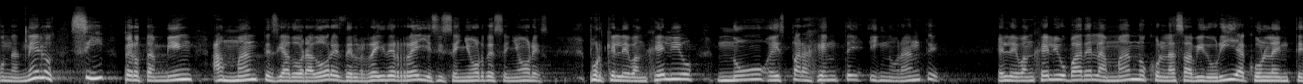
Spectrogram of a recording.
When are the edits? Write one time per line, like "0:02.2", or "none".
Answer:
none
